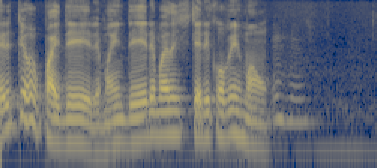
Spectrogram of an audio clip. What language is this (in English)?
Portuguese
